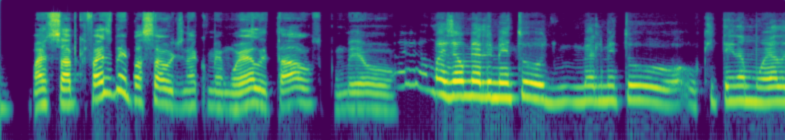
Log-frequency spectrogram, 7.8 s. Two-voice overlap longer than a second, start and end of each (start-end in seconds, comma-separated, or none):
none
